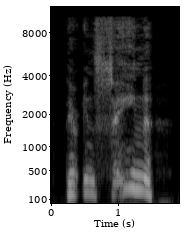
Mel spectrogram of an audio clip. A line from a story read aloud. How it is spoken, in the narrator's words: The urgent rasp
